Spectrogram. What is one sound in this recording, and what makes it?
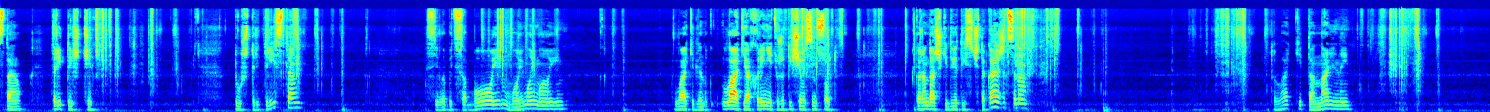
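Glossy magazine pages rustle as they are turned.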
